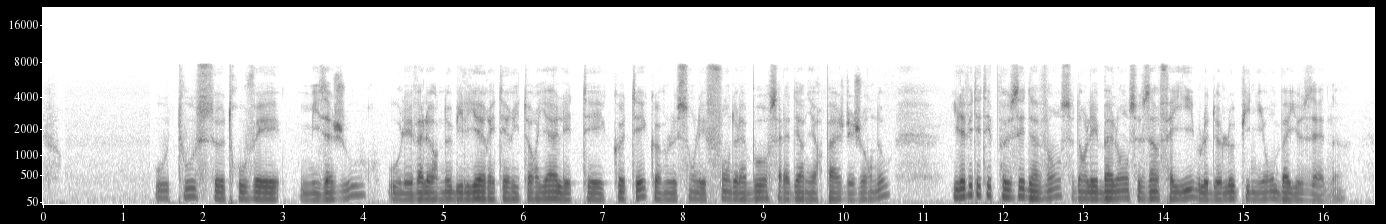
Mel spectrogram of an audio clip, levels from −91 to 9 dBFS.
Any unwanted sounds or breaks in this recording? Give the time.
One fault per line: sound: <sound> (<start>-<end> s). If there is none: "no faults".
no faults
